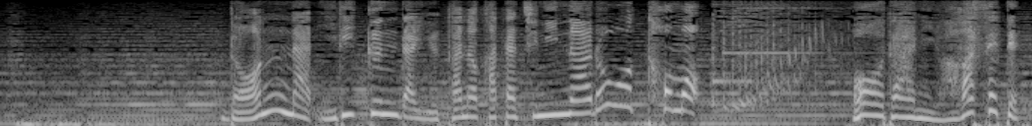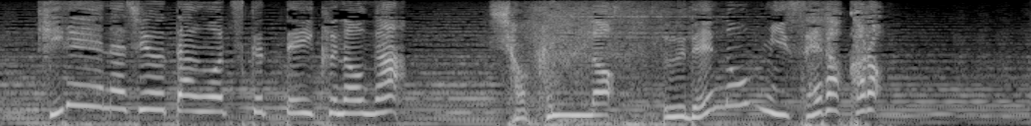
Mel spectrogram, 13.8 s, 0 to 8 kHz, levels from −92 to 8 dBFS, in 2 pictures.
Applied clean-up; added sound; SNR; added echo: none; none; none; none.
